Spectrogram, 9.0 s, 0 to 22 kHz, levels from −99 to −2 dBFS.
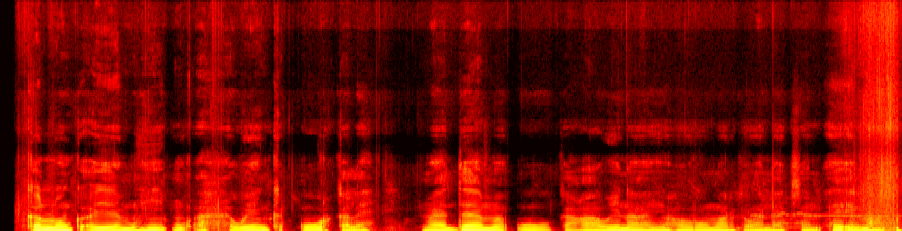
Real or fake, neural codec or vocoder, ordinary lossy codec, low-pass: real; none; none; none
